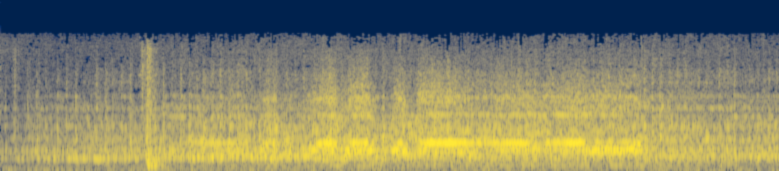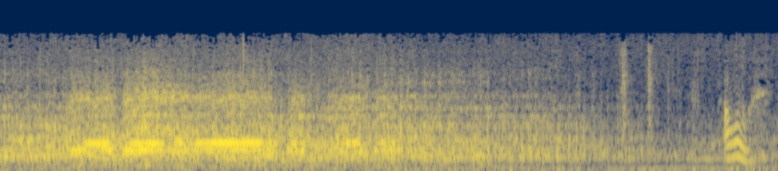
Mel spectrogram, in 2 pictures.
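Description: A moving passenger train rumbles steadily and loudly, with a droning, whining tone rising and falling over the roar and occasional sharp clicks and knocks from the wheels.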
